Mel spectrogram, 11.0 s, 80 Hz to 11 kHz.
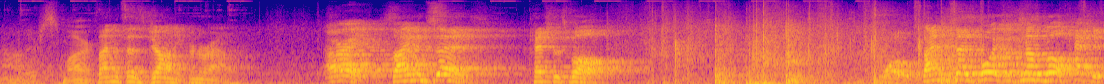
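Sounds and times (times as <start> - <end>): feet landing on foam mats: 6.5 - 9.7.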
